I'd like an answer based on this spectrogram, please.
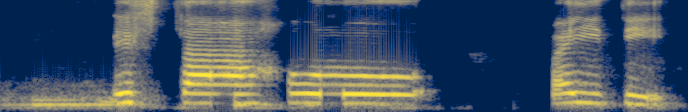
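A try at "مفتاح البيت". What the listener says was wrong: Pakai alif lamnya dibacanya miftahul. Miftahul baiti karena alif lamnya qamariyah jadi terbaca alif lamnya. Kalau yang samsiah kayak at-talibu miftahut.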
